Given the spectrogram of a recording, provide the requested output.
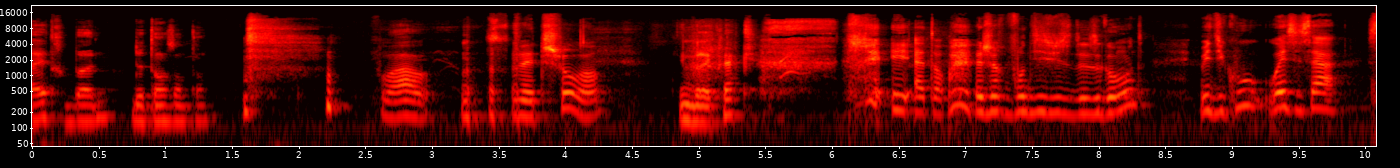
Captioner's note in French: rires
